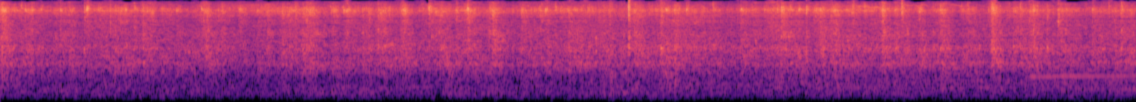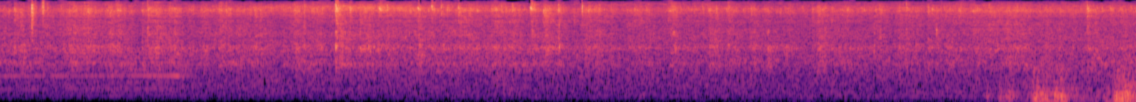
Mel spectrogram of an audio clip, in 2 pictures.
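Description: Wood fire crackling in a metal brazier: a steady hiss with scattered small pops and snaps. Near the end a much louder sound cuts in.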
